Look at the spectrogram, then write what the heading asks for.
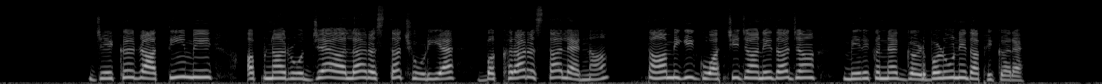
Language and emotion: Dogri, fearful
